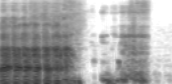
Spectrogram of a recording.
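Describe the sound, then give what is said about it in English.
A goat's bleat: two loud, nasal, wavering cries, the first longer and the second shorter after a brief pause. “The goat says,”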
